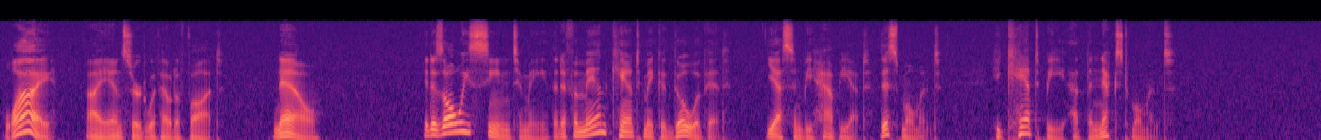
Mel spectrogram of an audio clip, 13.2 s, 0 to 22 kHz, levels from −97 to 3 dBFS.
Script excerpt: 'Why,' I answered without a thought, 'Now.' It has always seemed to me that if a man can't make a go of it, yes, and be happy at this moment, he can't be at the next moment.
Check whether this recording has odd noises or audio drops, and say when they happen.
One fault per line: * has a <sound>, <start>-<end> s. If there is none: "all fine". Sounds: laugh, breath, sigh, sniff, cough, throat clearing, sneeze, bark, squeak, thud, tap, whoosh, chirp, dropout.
all fine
